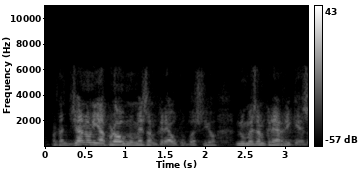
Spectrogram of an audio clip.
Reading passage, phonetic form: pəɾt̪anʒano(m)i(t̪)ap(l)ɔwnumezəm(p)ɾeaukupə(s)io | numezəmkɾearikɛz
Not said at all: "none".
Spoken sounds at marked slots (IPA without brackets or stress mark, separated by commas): n, none, ɾ, k, s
